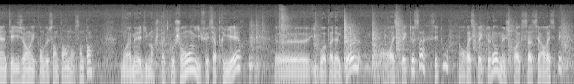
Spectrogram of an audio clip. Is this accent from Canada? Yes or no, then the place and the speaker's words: no; Clermont-Ferrand, Auvergne-Rhône-Alpes, France; moi qui suis né à Clermont-Ferrand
